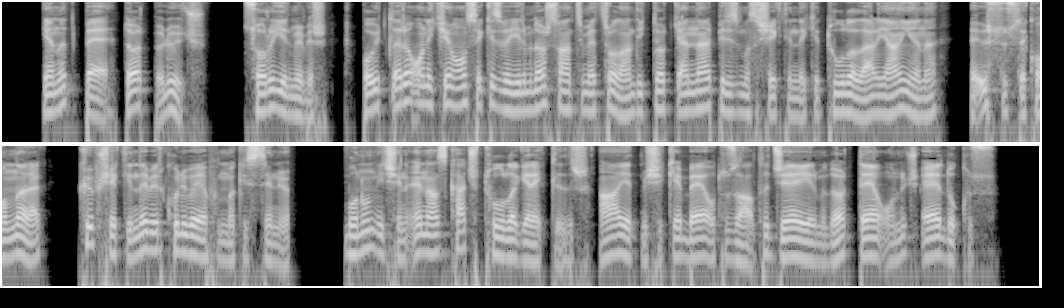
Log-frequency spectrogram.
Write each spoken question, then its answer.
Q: Bunun için en az kaç tuğla gereklidir?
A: Yanıt A 72.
